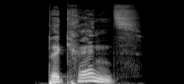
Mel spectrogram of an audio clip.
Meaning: 1. singular imperative of bekränzen 2. first-person singular present of bekränzen
- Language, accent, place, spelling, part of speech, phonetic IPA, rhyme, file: German, Germany, Berlin, bekränz, verb, [bəˈkʁɛnt͡s], -ɛnt͡s, De-bekränz.ogg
